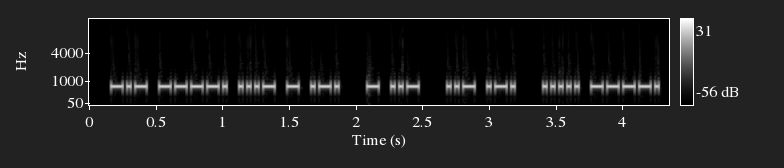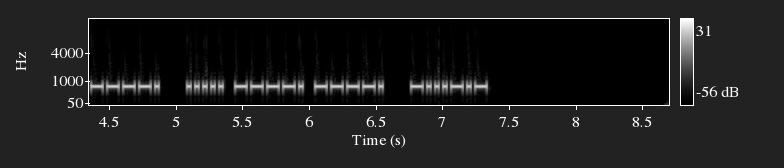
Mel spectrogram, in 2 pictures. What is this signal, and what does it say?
Morse code, heard as a keyed tone, about 40 wpm, 700 Hz. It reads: K9VTR TU UR 599 599 <BK>
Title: SOTA QSO Practice 40wpm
